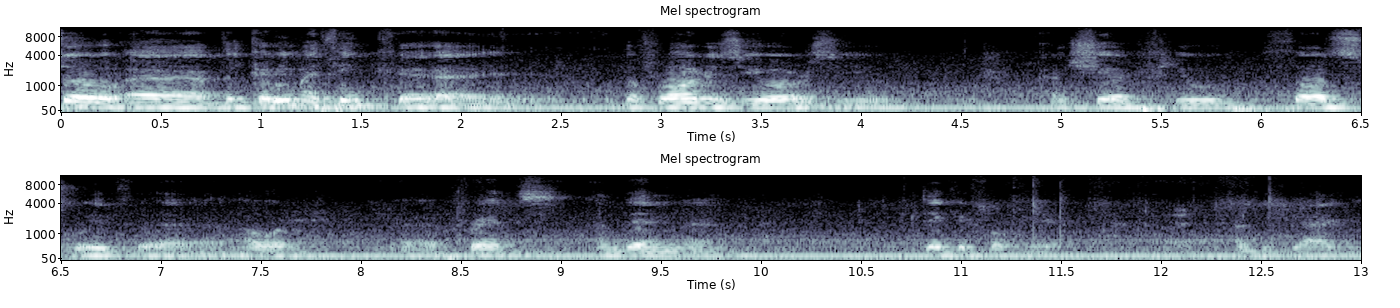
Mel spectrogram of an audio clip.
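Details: Adult male speaker; normal speech.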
